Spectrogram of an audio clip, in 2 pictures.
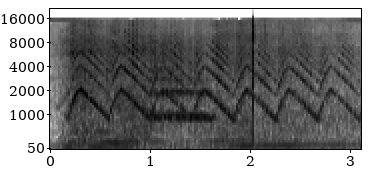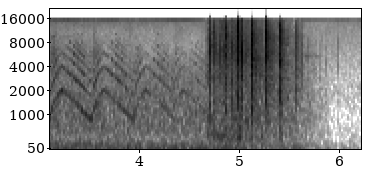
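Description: Cartoon police car siren wailing up and down about twice a second, loud at first and then fading away. Near the end there is a quick run of sharp clicks.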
